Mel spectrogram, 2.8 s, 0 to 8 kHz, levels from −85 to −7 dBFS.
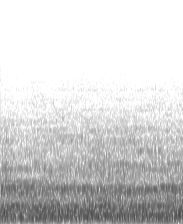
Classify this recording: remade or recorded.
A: remade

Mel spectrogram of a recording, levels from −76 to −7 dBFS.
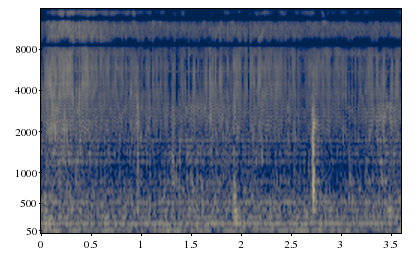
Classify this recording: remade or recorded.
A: remade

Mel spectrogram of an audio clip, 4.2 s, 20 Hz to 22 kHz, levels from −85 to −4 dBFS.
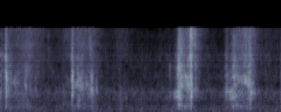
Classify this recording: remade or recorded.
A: remade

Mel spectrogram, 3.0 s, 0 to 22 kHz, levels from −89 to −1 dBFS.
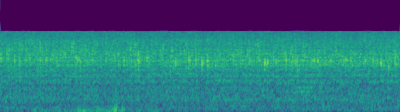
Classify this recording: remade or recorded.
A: recorded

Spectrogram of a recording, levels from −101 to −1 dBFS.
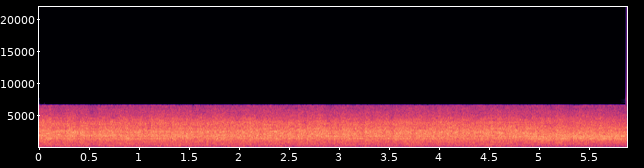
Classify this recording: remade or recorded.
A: remade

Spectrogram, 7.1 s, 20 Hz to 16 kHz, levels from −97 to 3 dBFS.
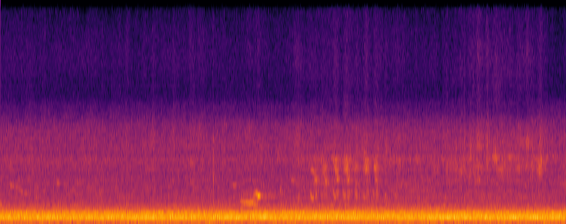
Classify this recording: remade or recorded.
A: remade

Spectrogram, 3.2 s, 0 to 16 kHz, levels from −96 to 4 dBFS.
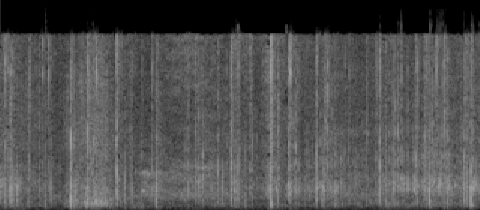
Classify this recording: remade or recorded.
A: recorded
